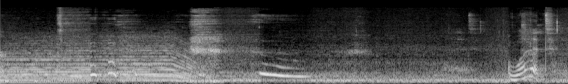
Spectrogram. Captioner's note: woman giggling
